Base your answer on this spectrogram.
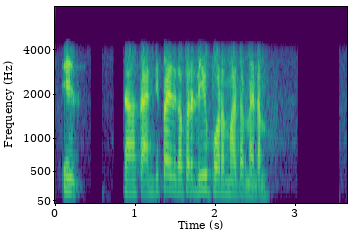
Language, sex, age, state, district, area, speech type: Tamil, female, 18-30, Tamil Nadu, Vellore, urban, conversation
